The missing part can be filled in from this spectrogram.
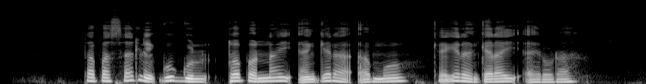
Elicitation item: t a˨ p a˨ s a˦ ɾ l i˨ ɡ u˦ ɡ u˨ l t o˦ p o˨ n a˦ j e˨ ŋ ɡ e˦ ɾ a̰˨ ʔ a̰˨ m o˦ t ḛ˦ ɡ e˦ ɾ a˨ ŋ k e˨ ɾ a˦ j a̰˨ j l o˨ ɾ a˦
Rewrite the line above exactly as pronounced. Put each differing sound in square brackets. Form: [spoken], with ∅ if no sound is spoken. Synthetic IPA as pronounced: t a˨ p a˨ s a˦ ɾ l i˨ ɡ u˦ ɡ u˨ l t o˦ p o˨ n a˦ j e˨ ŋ ɡ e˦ ɾ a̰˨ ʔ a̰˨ m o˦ [k] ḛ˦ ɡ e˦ ɾ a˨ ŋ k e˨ ɾ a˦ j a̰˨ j [ɾ] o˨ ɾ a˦

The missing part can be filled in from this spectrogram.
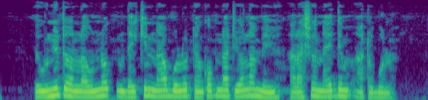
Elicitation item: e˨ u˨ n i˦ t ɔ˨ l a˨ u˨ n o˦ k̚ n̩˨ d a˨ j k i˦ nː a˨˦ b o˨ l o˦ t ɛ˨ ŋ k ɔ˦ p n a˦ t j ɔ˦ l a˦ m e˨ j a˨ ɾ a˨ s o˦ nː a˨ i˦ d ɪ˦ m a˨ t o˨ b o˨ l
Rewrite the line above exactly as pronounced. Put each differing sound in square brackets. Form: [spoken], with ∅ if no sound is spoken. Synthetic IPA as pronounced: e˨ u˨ n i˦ t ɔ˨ l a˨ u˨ n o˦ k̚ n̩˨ d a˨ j k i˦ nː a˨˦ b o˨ l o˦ t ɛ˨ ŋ k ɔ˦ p n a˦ t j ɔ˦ l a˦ m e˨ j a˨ ɾ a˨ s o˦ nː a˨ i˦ d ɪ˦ m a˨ t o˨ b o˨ l

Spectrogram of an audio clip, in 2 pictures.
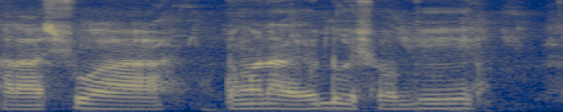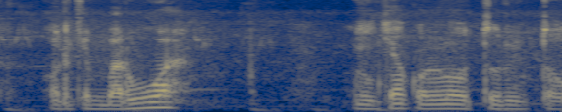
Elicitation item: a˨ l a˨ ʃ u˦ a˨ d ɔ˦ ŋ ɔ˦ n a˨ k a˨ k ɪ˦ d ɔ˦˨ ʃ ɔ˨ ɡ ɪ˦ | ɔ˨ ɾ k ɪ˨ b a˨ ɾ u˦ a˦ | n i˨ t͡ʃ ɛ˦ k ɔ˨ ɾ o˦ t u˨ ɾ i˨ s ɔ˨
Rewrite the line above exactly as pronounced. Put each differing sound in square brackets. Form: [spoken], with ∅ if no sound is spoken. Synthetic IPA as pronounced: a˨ [ɾ] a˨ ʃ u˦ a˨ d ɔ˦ ŋ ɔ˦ n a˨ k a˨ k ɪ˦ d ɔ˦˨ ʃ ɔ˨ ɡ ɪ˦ | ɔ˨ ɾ k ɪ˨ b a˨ ɾ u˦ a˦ | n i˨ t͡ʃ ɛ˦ k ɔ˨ [l] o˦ t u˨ ɾ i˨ [t] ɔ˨

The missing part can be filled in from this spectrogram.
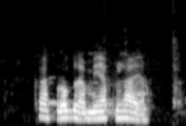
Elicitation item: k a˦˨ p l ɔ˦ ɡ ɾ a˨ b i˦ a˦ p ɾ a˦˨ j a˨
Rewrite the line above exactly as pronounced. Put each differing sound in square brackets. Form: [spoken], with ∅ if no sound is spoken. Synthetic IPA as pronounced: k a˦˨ p [ɾ] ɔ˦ ɡ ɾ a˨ [m] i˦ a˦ p [l] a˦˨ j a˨

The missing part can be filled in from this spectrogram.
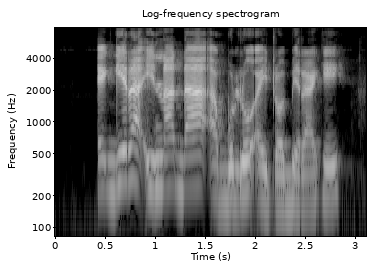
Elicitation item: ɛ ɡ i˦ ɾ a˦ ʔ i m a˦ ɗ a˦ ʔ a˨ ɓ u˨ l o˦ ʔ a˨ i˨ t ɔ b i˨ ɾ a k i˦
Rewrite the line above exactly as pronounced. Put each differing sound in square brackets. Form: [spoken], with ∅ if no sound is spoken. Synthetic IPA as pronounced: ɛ ɡ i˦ ɾ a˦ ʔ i [n] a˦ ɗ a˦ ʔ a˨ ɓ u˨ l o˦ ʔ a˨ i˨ t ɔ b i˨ ɾ a k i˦

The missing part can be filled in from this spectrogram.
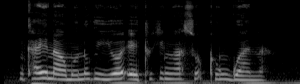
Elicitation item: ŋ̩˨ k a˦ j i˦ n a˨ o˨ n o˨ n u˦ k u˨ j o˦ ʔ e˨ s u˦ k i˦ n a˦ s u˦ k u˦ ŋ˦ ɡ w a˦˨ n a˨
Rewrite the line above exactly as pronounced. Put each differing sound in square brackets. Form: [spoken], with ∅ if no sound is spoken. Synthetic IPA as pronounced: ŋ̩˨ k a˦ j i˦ n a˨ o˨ [m] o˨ n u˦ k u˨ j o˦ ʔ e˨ [t] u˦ k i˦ [ŋ] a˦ s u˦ k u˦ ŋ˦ ɡ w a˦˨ n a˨

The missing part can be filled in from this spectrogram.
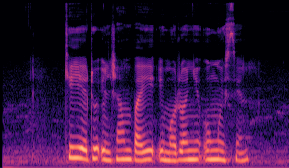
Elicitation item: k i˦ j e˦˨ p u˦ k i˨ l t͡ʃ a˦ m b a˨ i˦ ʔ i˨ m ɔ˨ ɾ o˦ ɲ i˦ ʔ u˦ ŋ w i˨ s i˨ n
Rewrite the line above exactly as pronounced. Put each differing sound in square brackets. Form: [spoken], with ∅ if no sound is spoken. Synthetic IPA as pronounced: k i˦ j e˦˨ [t] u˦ [ʔ] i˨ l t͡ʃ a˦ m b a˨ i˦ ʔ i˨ m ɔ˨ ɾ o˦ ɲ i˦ ʔ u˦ ŋ w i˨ s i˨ n

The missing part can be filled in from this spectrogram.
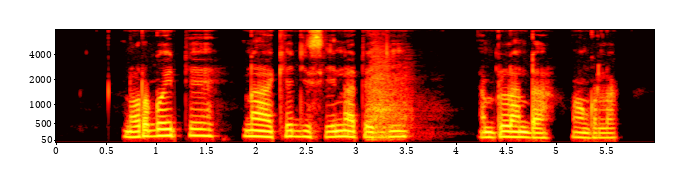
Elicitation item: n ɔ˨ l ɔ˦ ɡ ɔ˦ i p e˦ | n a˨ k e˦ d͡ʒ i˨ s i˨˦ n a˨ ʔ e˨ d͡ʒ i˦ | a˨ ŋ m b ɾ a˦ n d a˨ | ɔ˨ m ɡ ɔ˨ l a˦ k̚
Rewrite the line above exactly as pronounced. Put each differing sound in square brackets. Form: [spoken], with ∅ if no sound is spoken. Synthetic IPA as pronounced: n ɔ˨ [ɾ] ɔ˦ ɡ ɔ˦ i [t] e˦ | n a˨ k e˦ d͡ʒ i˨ s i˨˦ n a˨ [t] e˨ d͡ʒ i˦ | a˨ [∅] m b [l] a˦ n d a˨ | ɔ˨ [ŋ] ɡ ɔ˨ l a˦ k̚

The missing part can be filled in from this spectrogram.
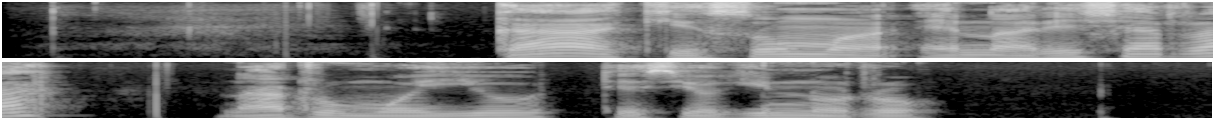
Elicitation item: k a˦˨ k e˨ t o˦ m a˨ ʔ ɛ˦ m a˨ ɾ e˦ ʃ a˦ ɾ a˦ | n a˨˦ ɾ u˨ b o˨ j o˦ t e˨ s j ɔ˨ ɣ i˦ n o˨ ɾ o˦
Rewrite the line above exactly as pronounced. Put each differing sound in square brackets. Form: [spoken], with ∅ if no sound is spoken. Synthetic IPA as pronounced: k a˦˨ k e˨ [s] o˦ m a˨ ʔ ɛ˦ [n] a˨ ɾ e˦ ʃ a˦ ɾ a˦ | n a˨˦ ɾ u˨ [m] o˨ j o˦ t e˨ s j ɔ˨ ɣ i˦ n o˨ ɾ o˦

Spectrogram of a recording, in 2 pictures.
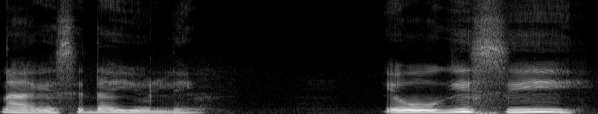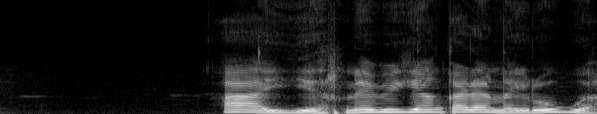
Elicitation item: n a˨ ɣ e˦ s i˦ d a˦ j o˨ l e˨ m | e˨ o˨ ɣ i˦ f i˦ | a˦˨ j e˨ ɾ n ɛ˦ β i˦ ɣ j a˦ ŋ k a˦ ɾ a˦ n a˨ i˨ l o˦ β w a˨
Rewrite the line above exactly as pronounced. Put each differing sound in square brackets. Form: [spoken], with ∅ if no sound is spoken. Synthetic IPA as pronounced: n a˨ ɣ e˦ s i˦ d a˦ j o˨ l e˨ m | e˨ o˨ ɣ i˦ [s] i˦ | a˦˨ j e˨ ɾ n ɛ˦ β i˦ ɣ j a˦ ŋ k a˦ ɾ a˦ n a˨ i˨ [ɾ] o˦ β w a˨

